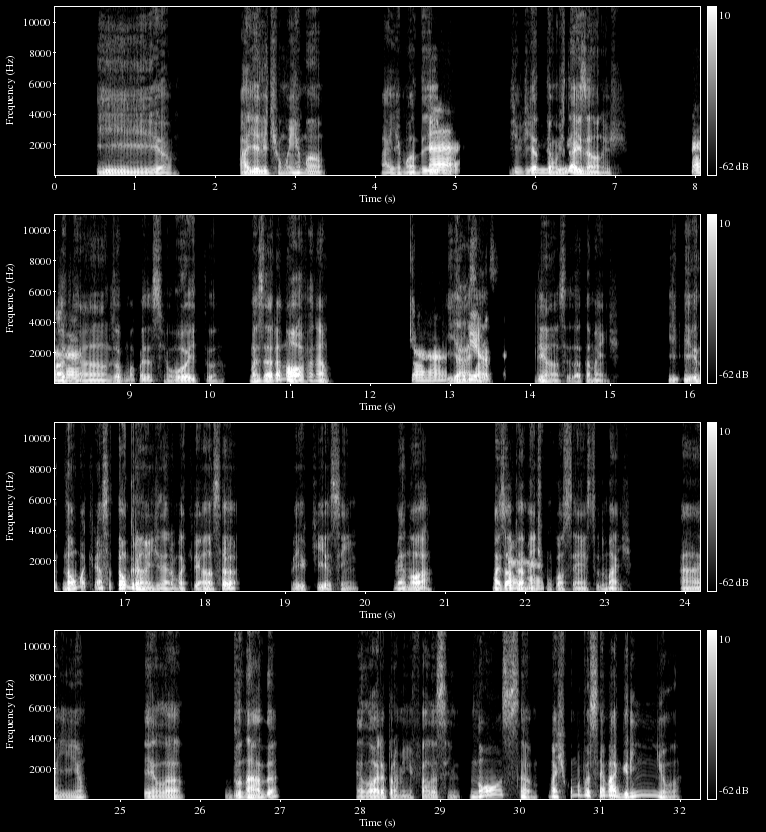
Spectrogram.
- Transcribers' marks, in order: tapping
- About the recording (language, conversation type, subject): Portuguese, podcast, Qual é a história por trás do seu hobby favorito?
